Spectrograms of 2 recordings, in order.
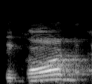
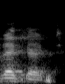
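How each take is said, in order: First: "record" stressed on the second syllable, re-CORD; record as a verb. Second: "record" stressed on the first syllable, REC-ord; record as a noun. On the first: Teacher showing students the verb, "record" said re-CORD. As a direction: say "record" as re-CORD, long full second vowel. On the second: Teacher showing students the noun, "record" said REC-ord. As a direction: say "record" as REC-erd, weak second syllable. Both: Shown as a demonstration. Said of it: "pronouncing the word in two different ways".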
